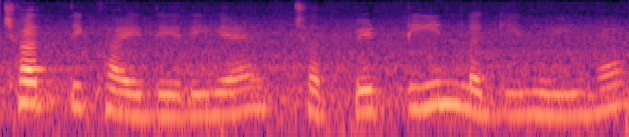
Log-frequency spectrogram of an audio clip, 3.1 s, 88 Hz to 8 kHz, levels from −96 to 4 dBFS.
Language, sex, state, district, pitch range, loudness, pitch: Hindi, female, Punjab, Pathankot, 185-240 Hz, -21 LUFS, 205 Hz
